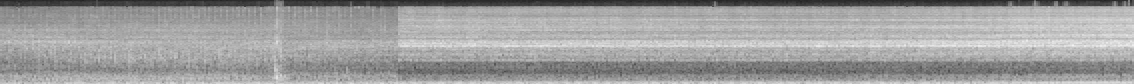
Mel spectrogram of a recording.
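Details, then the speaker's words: LBZ Duramax diesel cold start in snow: clatter settles into a raised idle, then a thin steady turbo whistle joins the rumble; normal cold-start high idle. "oh yeah no problem this dream actually go into high idle mode in a minute start whistling"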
